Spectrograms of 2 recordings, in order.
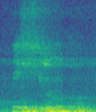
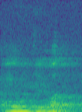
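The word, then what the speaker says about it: Peugeot: kamu punya bagus itu Katanya apa dia bilang Piu lah kita bilang peug geot kalau kita sudah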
